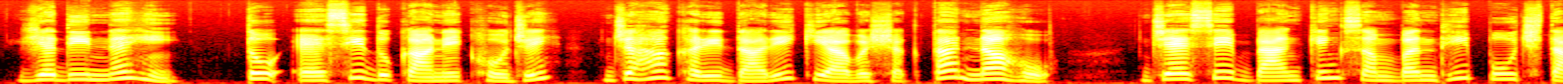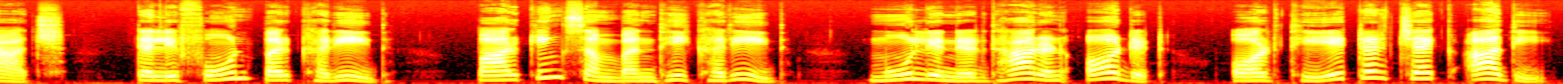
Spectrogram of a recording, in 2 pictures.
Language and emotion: Hindi, neutral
